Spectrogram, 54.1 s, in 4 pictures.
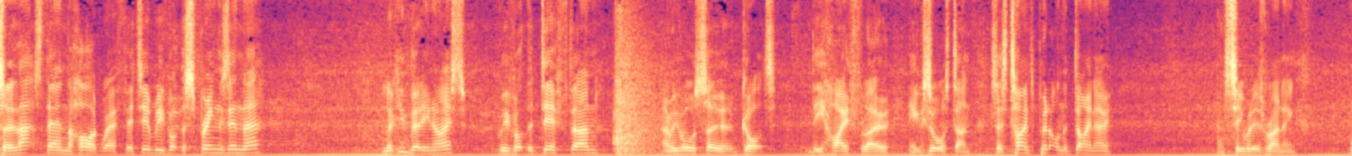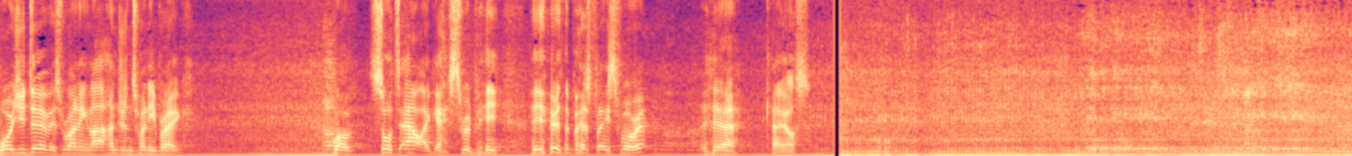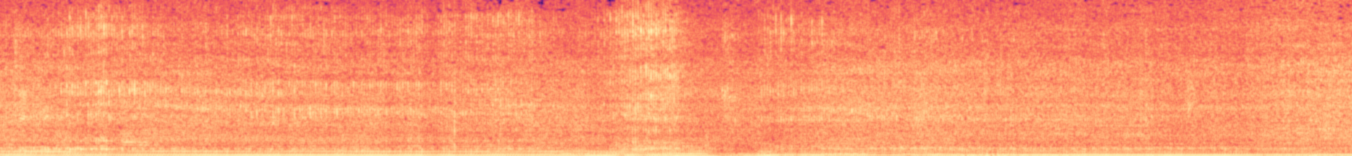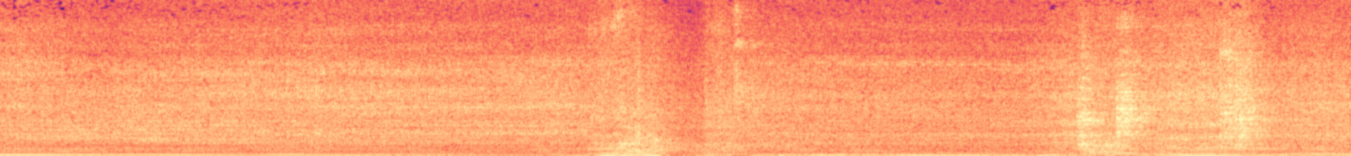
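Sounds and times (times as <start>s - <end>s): car engine exhaust revving: 21.9s - 54.0s.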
